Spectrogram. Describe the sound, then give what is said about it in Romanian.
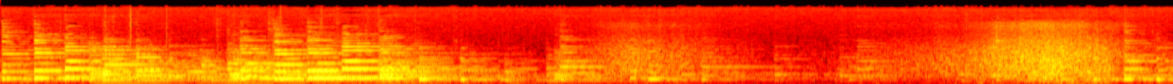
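Waves crash onto a rocky shore in two big swells, each rushing in and hissing back out, following a stretch of sustained tonal music; loud. “Acolo unde valurile bat în spume malul dur, acolo unde apa stă să macine granitul”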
